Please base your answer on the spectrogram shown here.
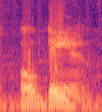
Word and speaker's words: boudin: So they pronounce this as boudin.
